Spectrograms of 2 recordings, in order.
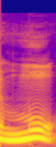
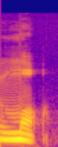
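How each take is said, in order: First: The vowel is a full, rounded u sound. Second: The vowel is a more open o sound. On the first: The speaker calls it right. "di sini mu" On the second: The speaker calls it wrong. "bukan mo"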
